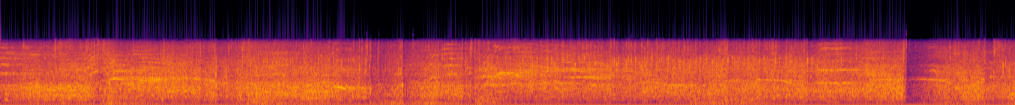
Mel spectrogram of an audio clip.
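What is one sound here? A large crowd of spectators cheers and chatters in an echoing hall.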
